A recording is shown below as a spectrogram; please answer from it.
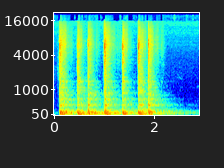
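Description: Drum kit beat with double bass drum pedals, the feet following the hand sticking pattern: six or seven heavy, evenly spaced low thumps layered with cymbal wash, played slowly and close up, with no talking.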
